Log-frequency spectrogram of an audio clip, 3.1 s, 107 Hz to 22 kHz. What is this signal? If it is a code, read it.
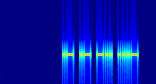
Morse code, heard as a keyed tone, about 28 wpm, 700 Hz. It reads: AADV
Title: All Cut Numbers - 4-Digit 28wpm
